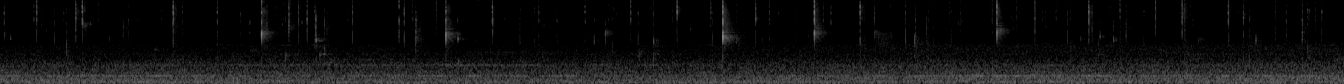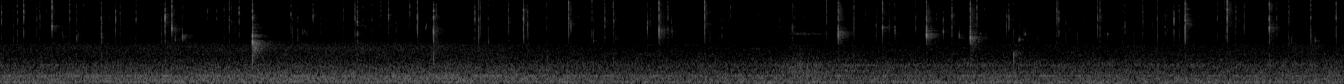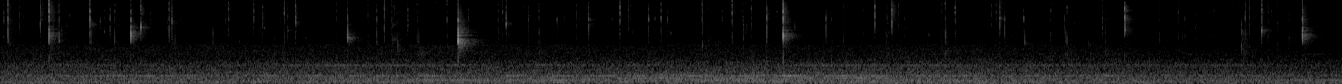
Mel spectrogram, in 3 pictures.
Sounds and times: Rain in an abandoned factory 0.0 - 40.3

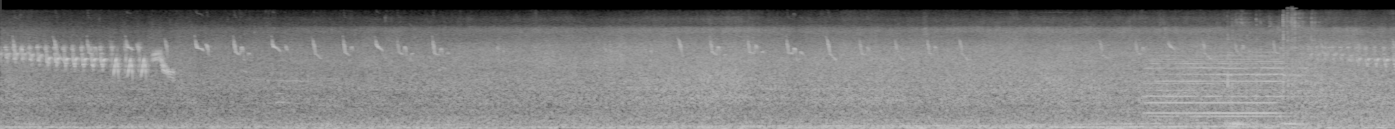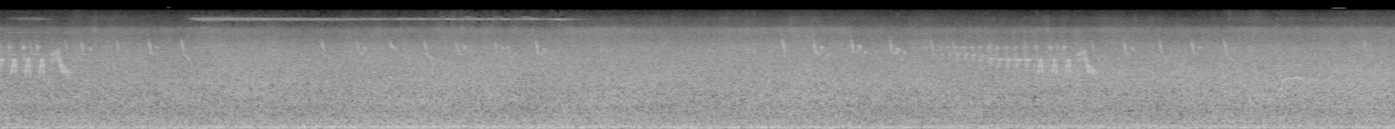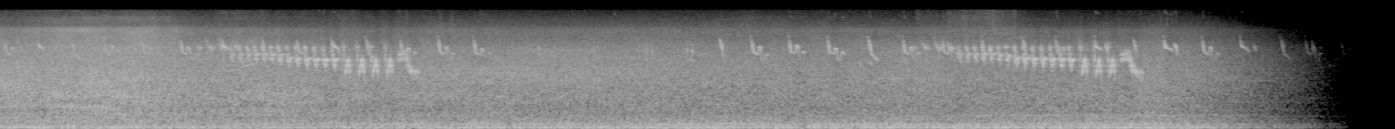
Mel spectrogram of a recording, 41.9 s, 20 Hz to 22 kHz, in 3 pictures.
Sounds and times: ocean surf 10.0 - 22.1
Birdsong 10.9 - 16.5
ocean surf 25.0 - 30.0
Birdsong 29.7 - 41.1

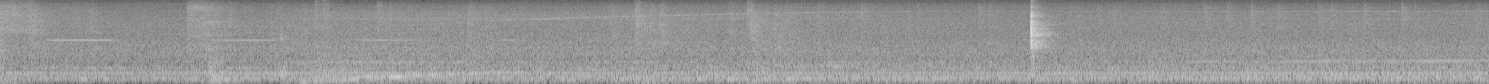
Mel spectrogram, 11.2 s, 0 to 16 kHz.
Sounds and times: Bus 0.0 - 11.1
air vconditionning in the small electric bus 0.0 - 11.1

